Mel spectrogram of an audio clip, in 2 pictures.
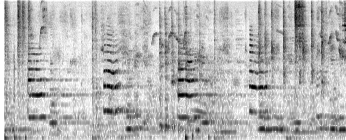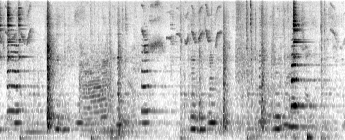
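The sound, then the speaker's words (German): Many small wooden slide whistles, handed out to a concert audience and played by pulling them out and pushing them back together, chirp and warble at once, pitches sliding up and down in a busy, overlapping chorus imitating birdsong, fairly loud and continuous throughout. “Zog man diese aus und schob sie wieder zusammen, entlockte man ihnen Vogelgezwitscher.”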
